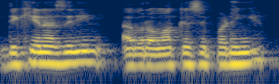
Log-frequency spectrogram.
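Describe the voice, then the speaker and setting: A man teaching Quran reading, spelling out letters and syllables slowly and explaining rules in quicker asides. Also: mid-range voice, little pitch movement. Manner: slow drawn-out syllable drills, then fast quieter explanations.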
